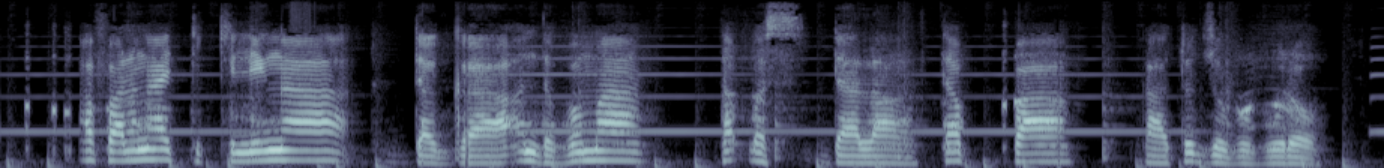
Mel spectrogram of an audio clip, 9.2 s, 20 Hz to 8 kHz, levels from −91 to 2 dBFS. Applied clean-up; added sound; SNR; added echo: none; Drum kit + Wind instrument, woodwind instrument; 18 dB; none.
